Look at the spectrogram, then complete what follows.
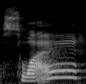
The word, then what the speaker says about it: soir: Donc, vous voyez la prononciation de soir qui prononce soir en québécois familier qui fait rimer avec anniversaire.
